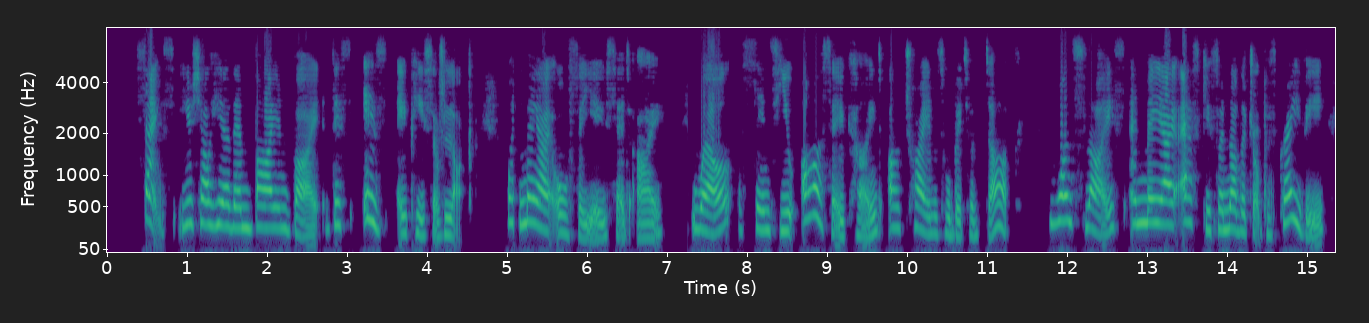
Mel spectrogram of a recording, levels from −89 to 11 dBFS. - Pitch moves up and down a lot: Yes, wide, 6.3 semitones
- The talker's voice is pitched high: Yes, high, 245 Hz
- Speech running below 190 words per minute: Yes, average, 180 wpm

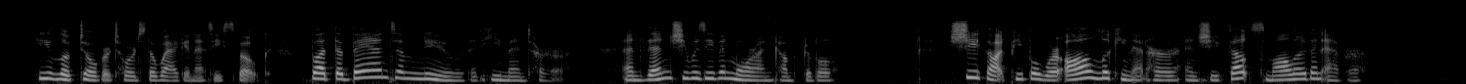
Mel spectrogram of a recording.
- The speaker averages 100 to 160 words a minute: Yes, average, 155 wpm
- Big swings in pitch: Yes, wide, 6.0 semitones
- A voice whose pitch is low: No, high, 220 Hz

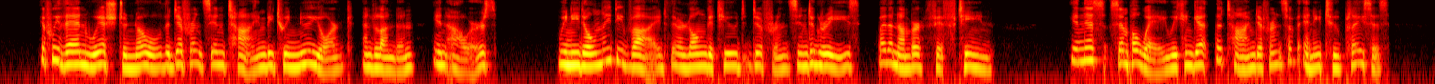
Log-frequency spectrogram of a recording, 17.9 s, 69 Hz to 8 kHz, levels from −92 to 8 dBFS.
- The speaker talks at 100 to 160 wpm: Yes, average, 145 wpm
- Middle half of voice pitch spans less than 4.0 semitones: Yes, average, 3.1 semitones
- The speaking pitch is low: No, high, 190 Hz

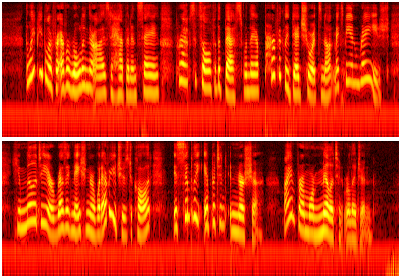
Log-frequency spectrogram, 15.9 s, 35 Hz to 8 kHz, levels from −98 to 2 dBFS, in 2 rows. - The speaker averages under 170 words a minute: No, average, 190 wpm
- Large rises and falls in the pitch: Yes, wide, 8.0 semitones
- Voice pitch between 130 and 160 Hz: No, high, 235 Hz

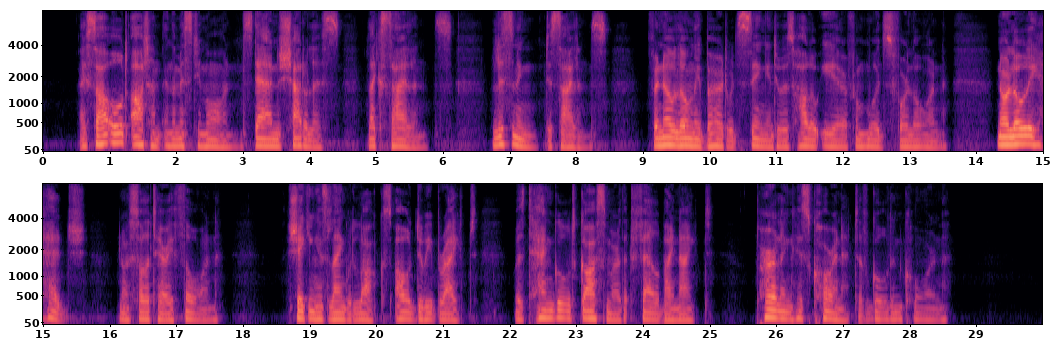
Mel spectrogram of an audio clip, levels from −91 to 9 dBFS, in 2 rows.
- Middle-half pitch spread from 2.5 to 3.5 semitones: Yes, average, 3.0 semitones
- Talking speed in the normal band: No, slow, 110 wpm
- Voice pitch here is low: Yes, very low, 95 Hz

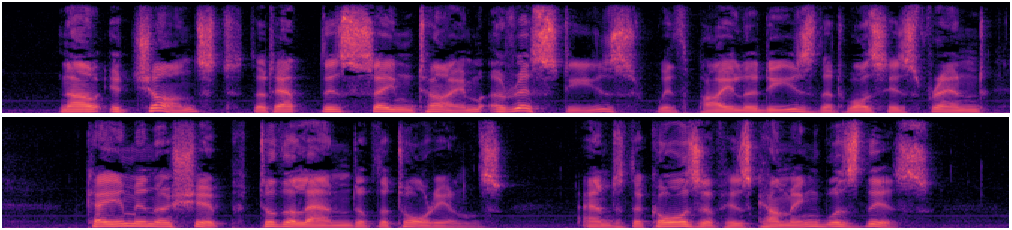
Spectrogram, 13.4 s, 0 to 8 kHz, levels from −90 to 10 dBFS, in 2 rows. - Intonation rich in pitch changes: No, average, 3.9 semitones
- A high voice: No, low, 120 Hz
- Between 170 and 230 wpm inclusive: No, average, 145 wpm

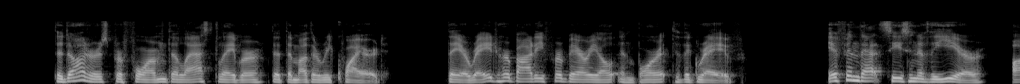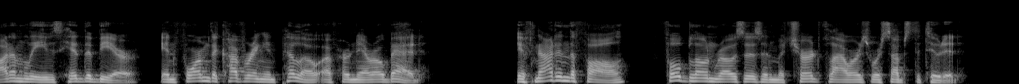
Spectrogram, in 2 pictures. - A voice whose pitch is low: Yes, low, 120 Hz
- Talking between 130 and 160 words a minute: No, average, 170 wpm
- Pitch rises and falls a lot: No, average, 4.6 semitones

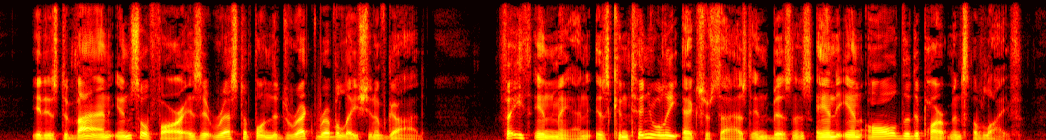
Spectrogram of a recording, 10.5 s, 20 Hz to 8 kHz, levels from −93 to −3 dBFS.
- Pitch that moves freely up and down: Yes, wide, 6.9 semitones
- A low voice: Yes, very low, 90 Hz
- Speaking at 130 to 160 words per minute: No, average, 170 wpm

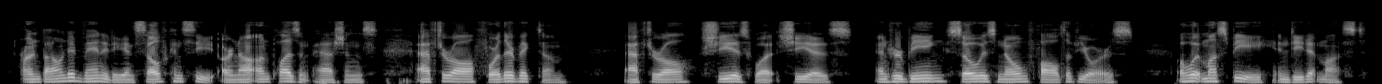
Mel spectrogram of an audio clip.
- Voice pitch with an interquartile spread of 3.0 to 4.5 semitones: Yes, average, 3.4 semitones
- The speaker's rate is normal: Yes, average, 160 wpm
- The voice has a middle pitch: No, low, 120 Hz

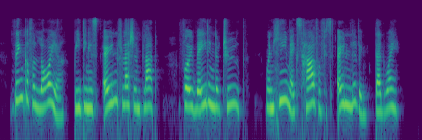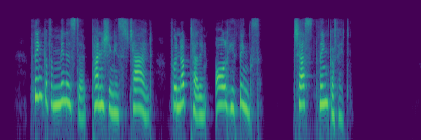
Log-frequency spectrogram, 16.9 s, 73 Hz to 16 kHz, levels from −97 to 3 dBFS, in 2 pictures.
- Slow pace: No, average, 145 wpm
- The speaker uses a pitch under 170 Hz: No, very high, 265 Hz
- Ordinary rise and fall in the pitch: Yes, average, 3.3 semitones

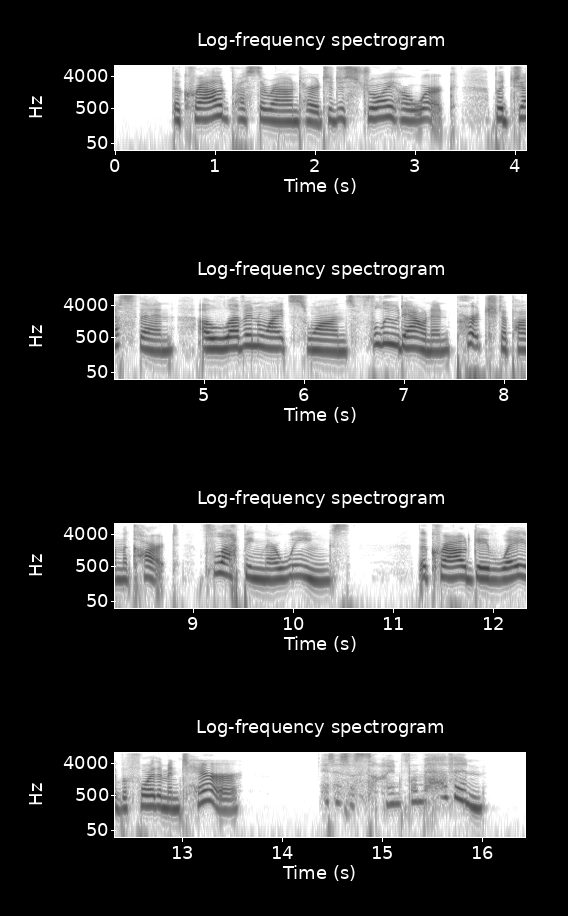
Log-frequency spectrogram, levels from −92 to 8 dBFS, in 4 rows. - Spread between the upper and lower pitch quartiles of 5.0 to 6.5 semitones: No, average, 3.9 semitones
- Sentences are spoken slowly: No, average, 145 wpm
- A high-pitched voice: Yes, high, 240 Hz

